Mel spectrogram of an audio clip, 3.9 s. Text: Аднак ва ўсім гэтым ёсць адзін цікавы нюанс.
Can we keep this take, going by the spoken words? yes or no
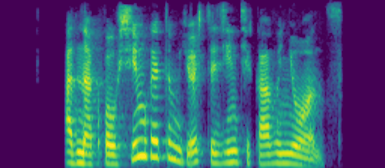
yes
